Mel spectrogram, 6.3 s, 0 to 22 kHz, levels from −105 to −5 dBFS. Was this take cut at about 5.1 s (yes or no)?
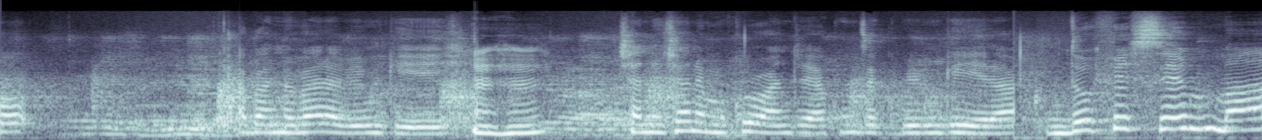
yes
